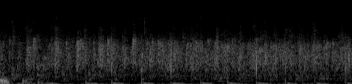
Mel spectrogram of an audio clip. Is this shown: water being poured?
no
